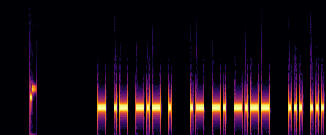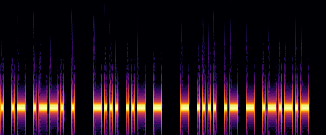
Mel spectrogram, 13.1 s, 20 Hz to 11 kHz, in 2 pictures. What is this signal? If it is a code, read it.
Morse code, heard as a keyed tone, about 22 wpm, 700 Hz. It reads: TAKE ANY SHAPE BUT THAT.
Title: Sentences from Top 1000 Words - Review Part 3 - 22wpm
